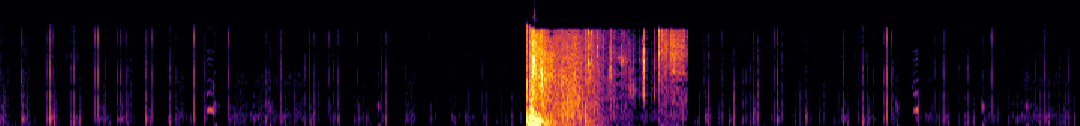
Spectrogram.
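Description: Footsteps tap lightly on a wooden floor.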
